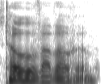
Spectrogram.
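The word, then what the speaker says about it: Tohu vavohu (תֹהוּ וָבֹהוּ): And then in Hebrew, wild and waste has a cool... – It rhymes. – Rhymes. – Yes. Tohu vavohu.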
